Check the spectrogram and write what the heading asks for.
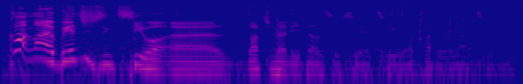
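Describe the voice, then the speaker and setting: A man's voice: fairly low pitch, wildly swooping pitch, very fast, fairly bright tone, soft background music. A man chatting casually as a radio co-host and DJ, often chiming in with agreement. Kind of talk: casual chat.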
